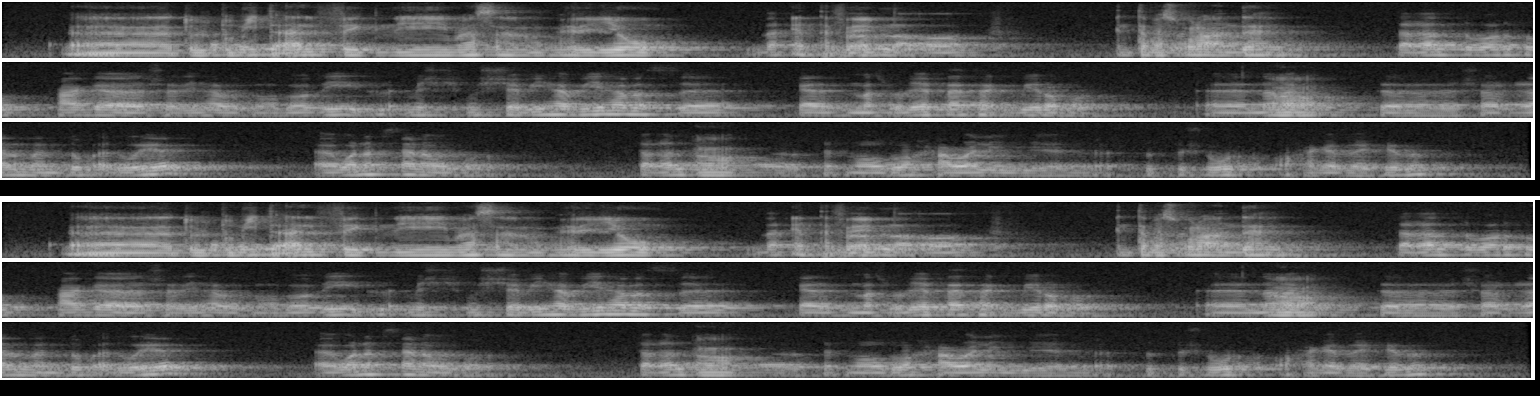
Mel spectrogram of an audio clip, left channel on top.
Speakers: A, on the left; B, on the left.
A: امم
B: آه، 300
A: فانت تلاقي
B: ألف جنيه مثلا في اليوم
A: داخل
B: أنت
A: في
B: فاهمني
A: مبلغ اه
B: أنت مسؤول
A: انا
B: عن ده
A: اشتغلت برضو في حاجه شبيهه بالموضوع دي ل- مش مش شبيهه بيها بس آه، كانت المسؤوليه بتاعتها كبيره برضو آه، ان انا
B: أه
A: كنت آه، شغال مندوب ادويه آه، وانا في ثانوي برضو اشتغلت
B: أه
A: آه، في الموضوع حوالي آه، ست شهور او حاجه زي كده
